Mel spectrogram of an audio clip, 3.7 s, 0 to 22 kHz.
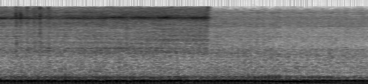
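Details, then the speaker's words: Mitsubishi Eclipse on a cold winter idle, with a reverse-threaded manual boost controller added as an idle air bleed; a thin hiss over idle stops when covered by a finger and idle drops about 50–100 rpm: intake air leak raising idle. "if I put my finger over and close it Idol goes back down you could definitely hear the leak I don't like that"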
